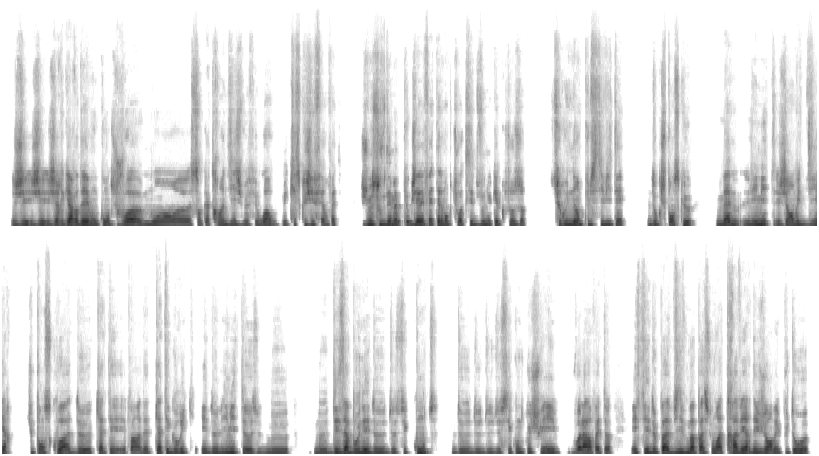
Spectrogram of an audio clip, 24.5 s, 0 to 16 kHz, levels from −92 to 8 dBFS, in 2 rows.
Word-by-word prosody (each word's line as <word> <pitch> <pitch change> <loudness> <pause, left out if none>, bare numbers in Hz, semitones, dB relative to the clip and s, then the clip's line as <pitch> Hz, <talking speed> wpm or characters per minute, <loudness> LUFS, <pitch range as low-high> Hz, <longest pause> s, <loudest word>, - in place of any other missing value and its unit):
j'ai 125 +3 -1
j'ai 135 +1 -2
j'ai 135 +2 0
regardé 160 +5 +5
mon 145 -5 -1
compte, 200 - -2
je - - -12
vois, 165 +5 +6
heu, - - -3
moins, 145 -1 0
heu, - - -5
190, 150 +5 -4
je 120 - -7
me - - -3
fais: 110 - -10
«Waouh, 150 - -1
mais 115 - -7
qu'est-ce 170 - -10
que 170 - -7
j'ai 165 +3 -2
fait, 215 +8 -5
en 235 - -6
fait?» 185 -1 -6 0.3
je 125 +5 -2
me - - +6
souvenais 175 +6 +2
même 255 +9 +1
plus 350 +3 -3
que - - -2
j'avais 215 +3 +6
fait, 265 +5 -2
tellement 225 +1 +1
que, 215 - -19
tu - - -15
vois, 230 - +1
que - - -23
c'est 170 - -2
devenu 175 - -2
quelque 190 -7 -3
chose 200 -8 -4 0.4
sur 150 -1 -3
une 155 +4 +4
impulsivité. 195 +4 -2 0.3
Donc, 140 +3 -5
je - - -7
pense 245 +1 -1
que, 160 -5 -1 0.3
même, 185 - +2
limite, 165 - +1
j'ai 130 +2 -3
envie 140 +1 +2
de 130 - -5
dire, 215 - -1 0.2
tu 140 - -9
penses 185 +7 -2
quoi 200 +4 +3
de 150 +7 0
caté 155 -2 -3
enfin 110 -1 -1
d'être 120 -1 -5
catégorique? 170 +2 -1
Et 130 - -2
de 120 +1 -3
limite, 150 +9 0
heu, 125 -2 +2 0.2
me 115 0 -3 0.4
me 115 0 -3
désabonner 145 - +4
de 120 -6 -1
de 115 +1 -7
ces 115 +3 -10
comptes 210 +5 0 0.2
de 115 -2 -5
de 110 0 -7
de 105 0 -8
de 110 +2 -9
ces 115 +2 -8
comptes 145 +1 -3
que 135 - -3
je - - -9
suis 250 +2 -2
et 110 -4 -5 0.2
voilà, - - +6
en - - -2
fait, - - -2 0.4
essayer 130 +6 0
de 135 - +1
pas 150 +6 +7
vivre 160 +5 0
ma 155 -2 +6
passion 155 +3 +1
à - - +5
travers 165 +2 +4
des 140 0 +1
gens, 180 +10 +4
mais 150 -6 -2
plutôt, 175 +10 +1
heu, - - -1
150 Hz, 240 wpm, -22 LUFS, 125-185 Hz, 0.4 s, pas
